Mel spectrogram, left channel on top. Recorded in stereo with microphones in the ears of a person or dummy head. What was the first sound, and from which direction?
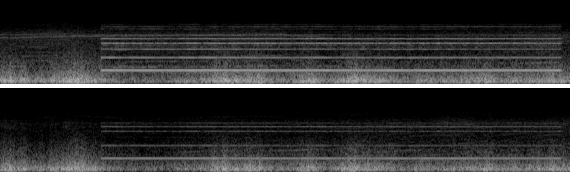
A violin, 60° left (ahead or behind).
